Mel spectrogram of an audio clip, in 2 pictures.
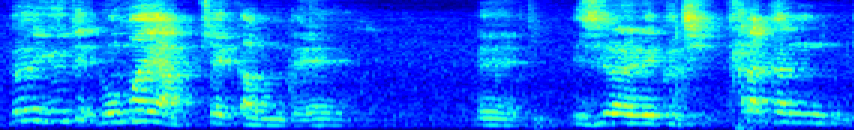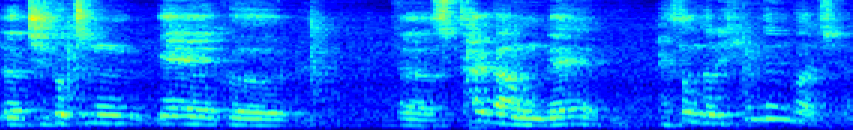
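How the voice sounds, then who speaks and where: A man preaching a lively Sunday sermon from the pulpit. His voice sits high and rings through a big echoing church. He is picked up from a distance over a faint hiss. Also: moderate pace. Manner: lively preaching, asks the congregation questions. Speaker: pastor. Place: church sanctuary. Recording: echoey hall from far off, faint hiss.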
